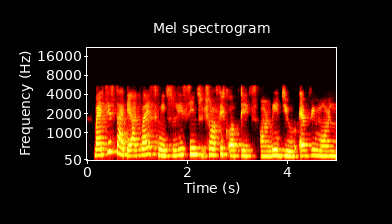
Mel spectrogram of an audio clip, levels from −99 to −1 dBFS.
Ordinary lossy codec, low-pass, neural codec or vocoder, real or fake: Opus, 64 kbps; 5.4 kHz; codec, 16 kHz, 4 kbps, X-Codec, HuBERT features, trained on general audio; fake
